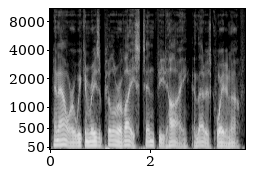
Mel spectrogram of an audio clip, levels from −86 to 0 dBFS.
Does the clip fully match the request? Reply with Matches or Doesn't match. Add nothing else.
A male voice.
Matches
